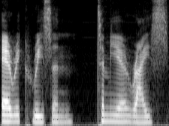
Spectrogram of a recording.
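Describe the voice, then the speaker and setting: A woman speaks in a fairly low voice. There is a silent background on this very clean recording. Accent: St. Lucian. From St. Lucia. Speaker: podcast host. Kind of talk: podcast monologue.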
